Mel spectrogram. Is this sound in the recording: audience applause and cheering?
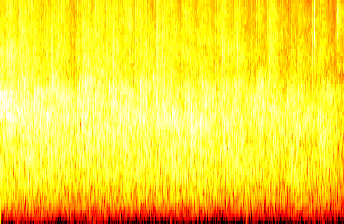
yes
